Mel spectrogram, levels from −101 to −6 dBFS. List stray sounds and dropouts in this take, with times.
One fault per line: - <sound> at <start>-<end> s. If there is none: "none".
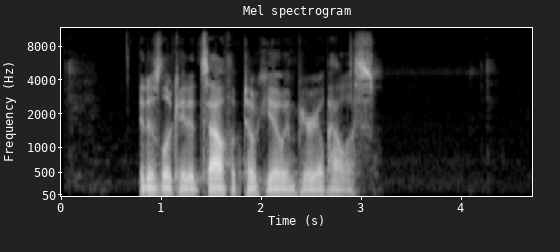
none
